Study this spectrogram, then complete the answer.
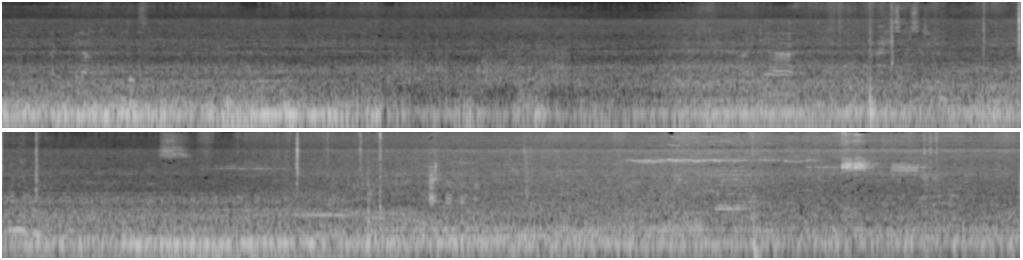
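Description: A car drives along a road in Nanded, its engine and tyre rumble a steady low drone throughout, heard from inside with people talking over it.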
